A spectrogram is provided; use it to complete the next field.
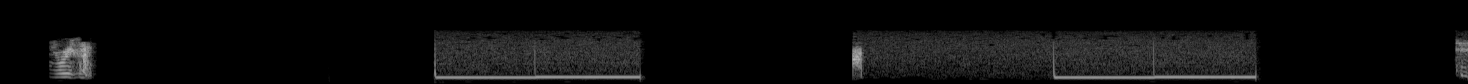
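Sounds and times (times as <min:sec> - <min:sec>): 
hissing radio channel static: 0:00.5 - 0:01.0, 0:08.5 - 0:11.6
fire dispatch paging tones paging Emory Fire: 0:04.4 - 0:06.5, 0:10.6 - 0:12.6.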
